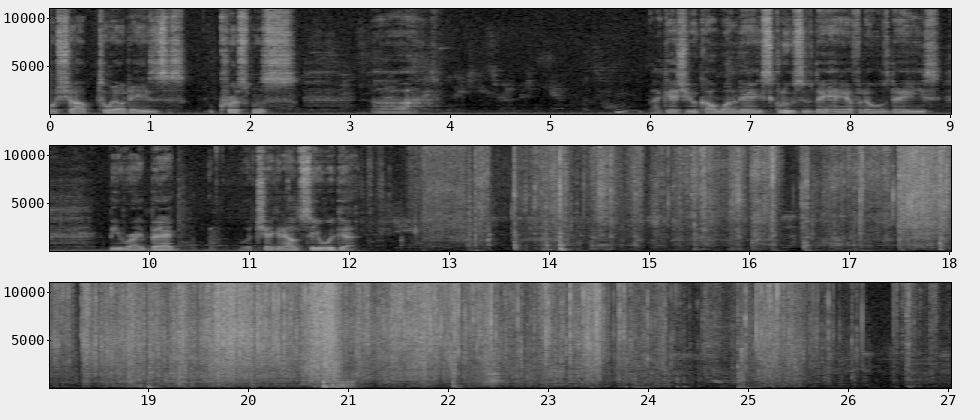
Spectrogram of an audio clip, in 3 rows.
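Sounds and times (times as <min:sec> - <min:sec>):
packaging crinkling and rustling: 0:13.0 - 0:27.0
packaging tearing: 0:14.4 - 0:26.6.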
